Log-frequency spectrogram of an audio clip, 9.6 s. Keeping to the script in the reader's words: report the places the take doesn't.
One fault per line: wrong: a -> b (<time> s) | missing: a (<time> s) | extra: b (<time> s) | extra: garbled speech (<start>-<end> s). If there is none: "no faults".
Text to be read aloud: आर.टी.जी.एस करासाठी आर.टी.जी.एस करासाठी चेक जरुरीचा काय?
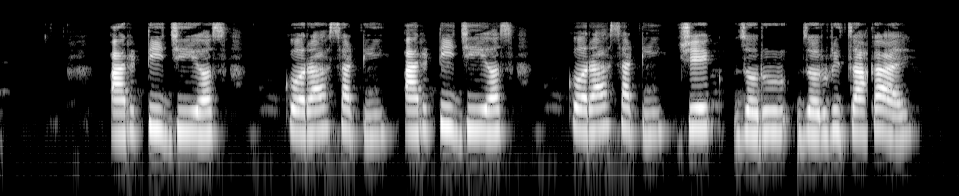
no faults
